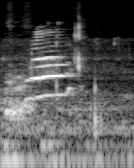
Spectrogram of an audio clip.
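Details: Pet cat indoors giving a single short rising-and-falling meow, clear and tonal, followed by a couple of faint clicks.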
